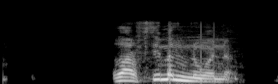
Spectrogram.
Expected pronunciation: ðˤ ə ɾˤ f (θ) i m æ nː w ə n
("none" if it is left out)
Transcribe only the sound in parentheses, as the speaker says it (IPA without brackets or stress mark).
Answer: θ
